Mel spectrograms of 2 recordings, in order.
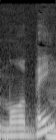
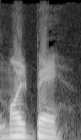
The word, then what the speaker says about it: molt bé: ¿Cómo se dice muy bien en catalán? Molt bé. – Molt bé. Molt bé. Son dos palabras, molt y bé.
